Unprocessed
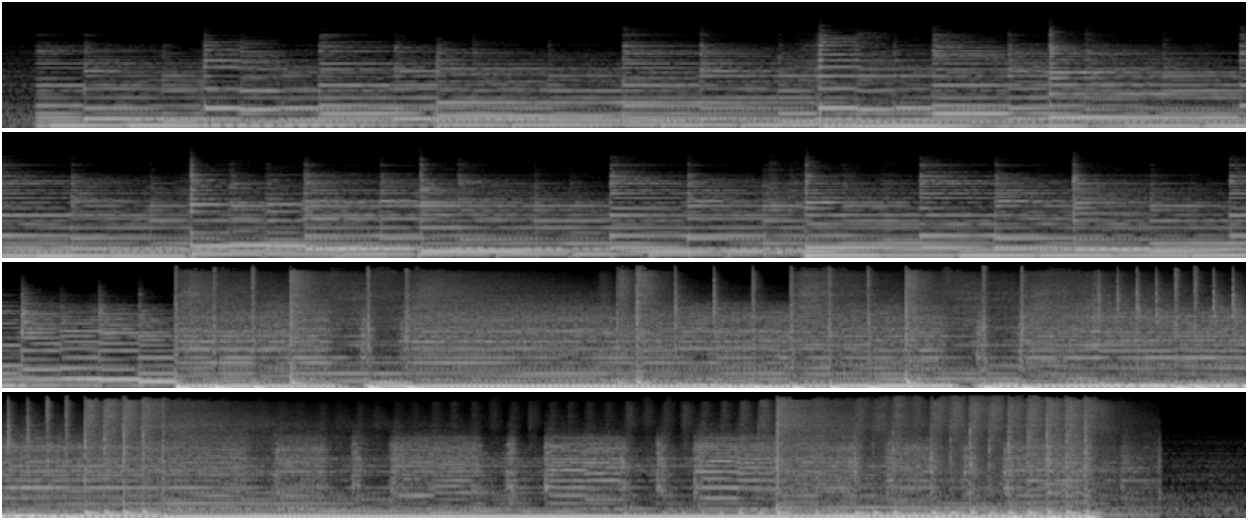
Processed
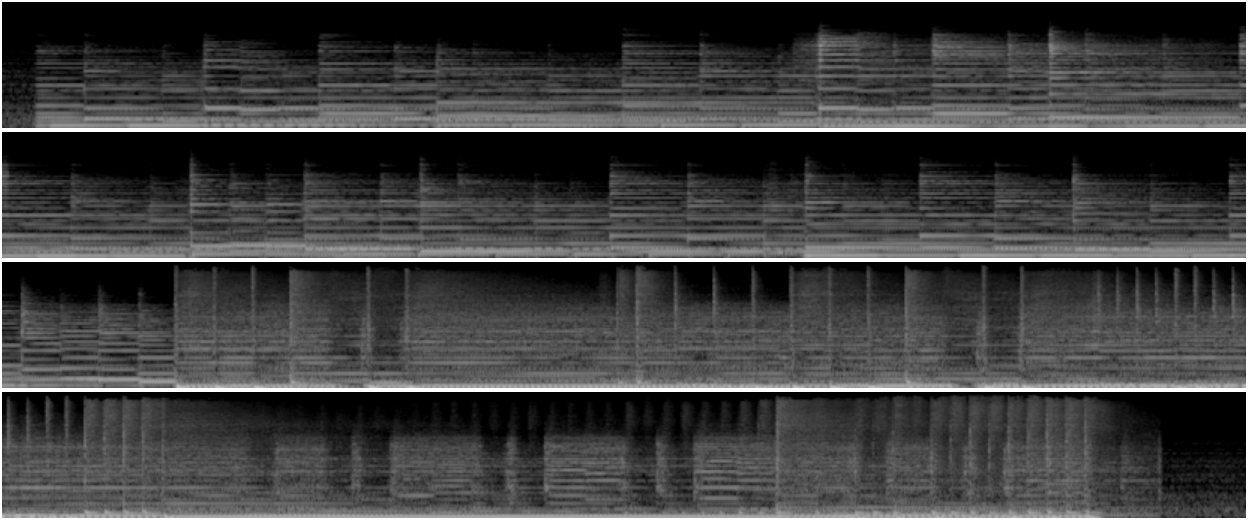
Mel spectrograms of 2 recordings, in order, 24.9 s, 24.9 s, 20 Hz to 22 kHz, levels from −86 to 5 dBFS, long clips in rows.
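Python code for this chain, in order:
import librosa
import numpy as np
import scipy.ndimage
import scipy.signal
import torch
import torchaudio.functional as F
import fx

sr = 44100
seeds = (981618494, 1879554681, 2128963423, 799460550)

y = fx.peak_eq(x, sr, hz=5600.0, db=15.0, octaves=1.1, at=(3.96, 6.26))
y = y * 10.0 ** (-6.5 / 20.0)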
